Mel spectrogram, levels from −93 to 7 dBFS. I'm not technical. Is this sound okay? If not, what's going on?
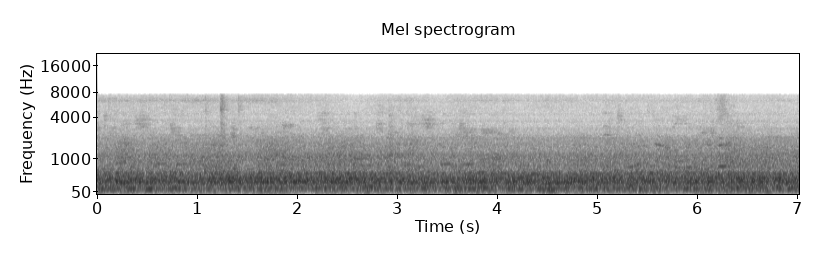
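Yes, the sound is fine: it went through an ordinary call connection whose codec passes nothing above 8 kHz, so the very top end is absent as it is on any such call, and nothing goes wrong.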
